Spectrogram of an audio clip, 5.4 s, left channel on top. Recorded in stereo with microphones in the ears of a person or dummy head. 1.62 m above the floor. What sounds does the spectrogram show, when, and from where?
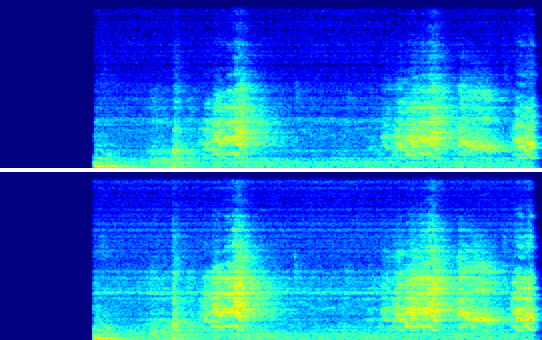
0.9 s a bird: 65° right (ahead or behind), 1.1 m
